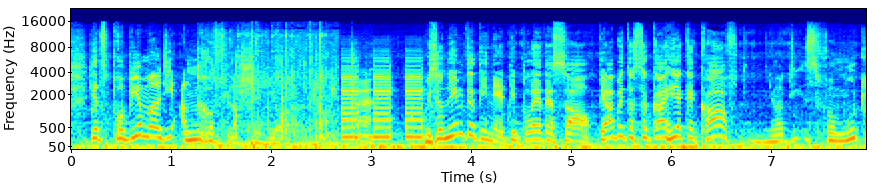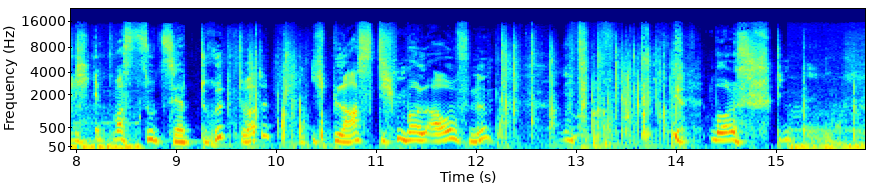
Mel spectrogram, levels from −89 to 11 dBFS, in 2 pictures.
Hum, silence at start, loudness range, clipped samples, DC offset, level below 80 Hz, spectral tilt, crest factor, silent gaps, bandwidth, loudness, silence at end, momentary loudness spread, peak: none; 0 s; 3 LU; under 0.1%; under 0.1%; -28 dBFS; -4.5 dB/octave; 14 dB; none; 16 kHz; -20 LUFS; 0 s; 9 LU; -6 dBFS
